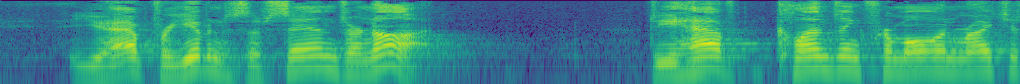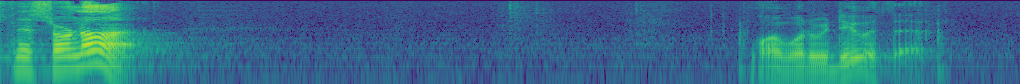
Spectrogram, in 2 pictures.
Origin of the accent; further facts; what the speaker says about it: Ohio, United States; And I'm from Ohio, and I'm thinking, That just doesn't sound right.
